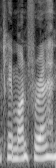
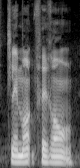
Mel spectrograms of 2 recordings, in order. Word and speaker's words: Clermont-Ferrand: the beginning of the year, which is in Clermont-Ferrand in France. Okay. It is. I'm pronouncing it incorrectly, Jordy. Sure. it's Clermont-Ferrand.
